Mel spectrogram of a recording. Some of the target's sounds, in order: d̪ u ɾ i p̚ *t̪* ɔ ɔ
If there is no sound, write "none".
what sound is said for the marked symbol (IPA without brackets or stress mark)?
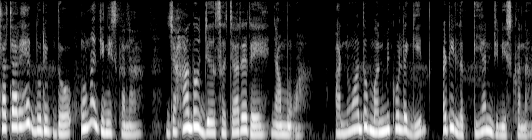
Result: d̪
